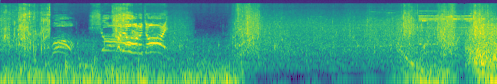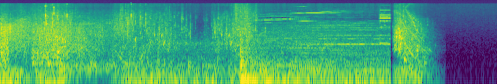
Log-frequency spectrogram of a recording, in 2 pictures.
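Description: Water splashes and churns as a shark leaps and swims.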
